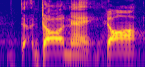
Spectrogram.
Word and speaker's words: Da Nang: Da Nang.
